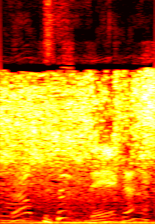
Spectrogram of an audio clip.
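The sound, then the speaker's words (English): A loud, steady hiss of aerosol insect spray runs unbroken for the whole moment, while voices murmur and talk over it. “I got some wall spray. I got some wall spray.”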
